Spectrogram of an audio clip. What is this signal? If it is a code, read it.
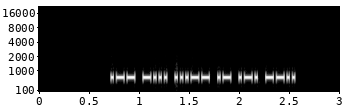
Morse code, heard as a keyed tone, about 41 wpm, 700 Hz. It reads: WB3ARZ
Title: USA Call Signs - 6 Characters - 4x Character Spacing - 45wpm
